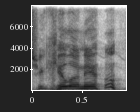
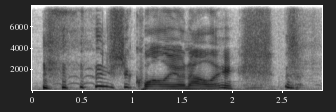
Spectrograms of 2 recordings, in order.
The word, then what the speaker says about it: Shaquille O'Neal: That meme every now and then resurfaces of the dude not knowing how to pronounce Shaquille O'Neal. Shaquale O'Nally.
